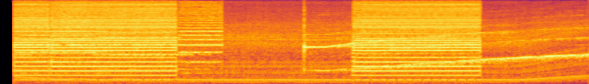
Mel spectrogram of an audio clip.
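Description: A truck horn blares loudly in two long blasts.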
